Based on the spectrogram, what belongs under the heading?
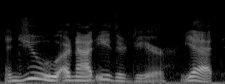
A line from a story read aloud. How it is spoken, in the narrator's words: said Jude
